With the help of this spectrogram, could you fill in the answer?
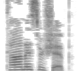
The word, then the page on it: connoisseurship: British English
